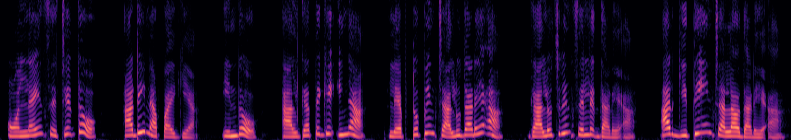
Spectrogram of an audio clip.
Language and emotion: Santali, happy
